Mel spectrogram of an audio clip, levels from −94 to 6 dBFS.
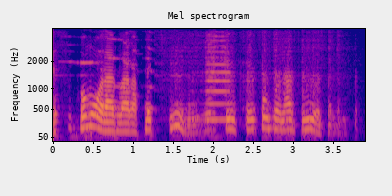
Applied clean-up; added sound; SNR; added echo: neural mask model RNNoise.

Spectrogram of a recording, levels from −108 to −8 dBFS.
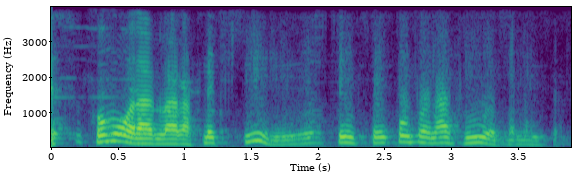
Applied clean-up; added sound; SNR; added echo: neural separator model SepFormer DNS4.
